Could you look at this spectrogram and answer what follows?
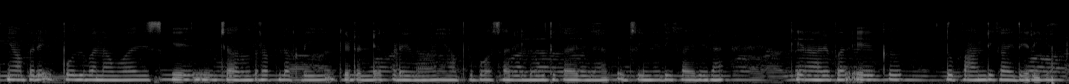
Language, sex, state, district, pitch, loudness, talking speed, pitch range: Hindi, female, Uttar Pradesh, Deoria, 205 Hz, -35 LUFS, 195 wpm, 205-210 Hz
